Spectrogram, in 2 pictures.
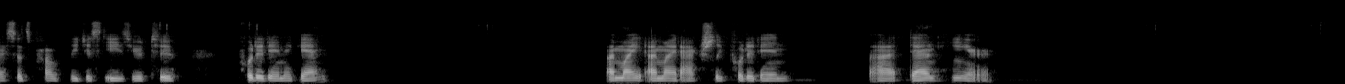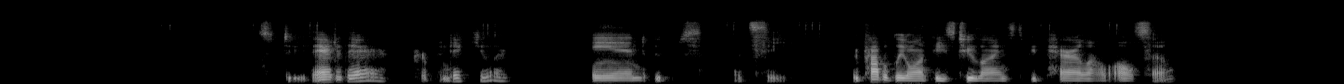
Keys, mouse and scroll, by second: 1.6 click, 2.4 click, 4.8 click, 5.6 Escape, 6.0-6.6 scroll down 2, 11.4-13.0 drag, 13.1-14.7 drag, 15.0 click, 15.4 Escape, 16.0 click, 16.5 shift+click, 18.2 click, 18.9 Escape, 20.7 click, 21.4 click, 21.5 click, 23.8 click, 24.5 shift+click.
